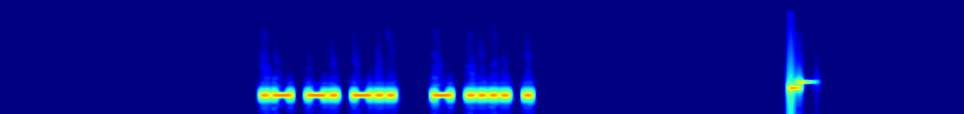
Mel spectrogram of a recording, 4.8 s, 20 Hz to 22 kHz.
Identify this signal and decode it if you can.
Morse code, heard as a keyed tone, about 39 wpm, 700 Hz. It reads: AND THE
